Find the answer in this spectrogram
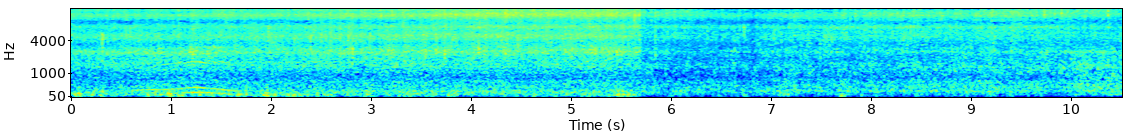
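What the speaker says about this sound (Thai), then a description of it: "อากาศฝนตก" Rain falls steadily onto a flooded road, a loud, constant wash of splashing water with a faint whining tone early on.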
